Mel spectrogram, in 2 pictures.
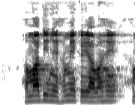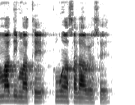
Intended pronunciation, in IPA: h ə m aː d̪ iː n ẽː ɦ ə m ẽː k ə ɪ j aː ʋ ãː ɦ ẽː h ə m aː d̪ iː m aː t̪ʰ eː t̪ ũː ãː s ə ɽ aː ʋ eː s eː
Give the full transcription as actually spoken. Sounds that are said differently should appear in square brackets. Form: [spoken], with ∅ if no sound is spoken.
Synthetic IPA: h ə m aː d̪ iː n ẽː ɦ ə m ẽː k ə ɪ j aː ʋ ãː ɦ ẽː h ə m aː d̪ iː m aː t̪ʰ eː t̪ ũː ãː s ə ɽ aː ʋ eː s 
